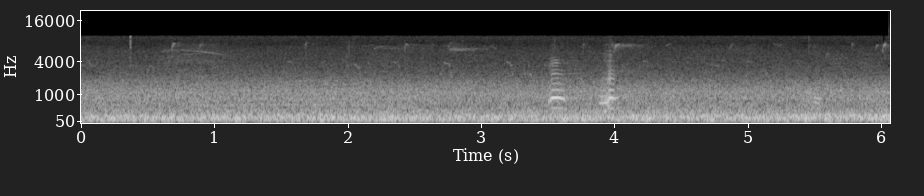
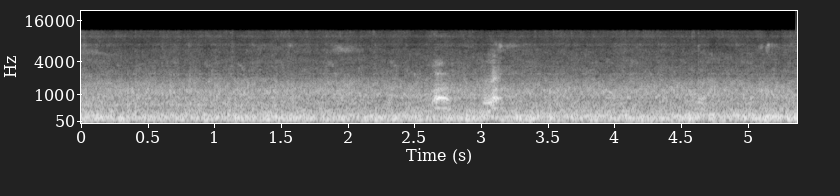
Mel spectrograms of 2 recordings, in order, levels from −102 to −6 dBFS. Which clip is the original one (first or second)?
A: first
